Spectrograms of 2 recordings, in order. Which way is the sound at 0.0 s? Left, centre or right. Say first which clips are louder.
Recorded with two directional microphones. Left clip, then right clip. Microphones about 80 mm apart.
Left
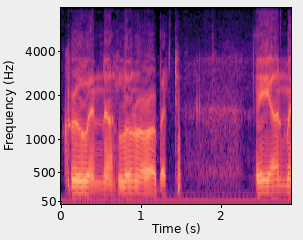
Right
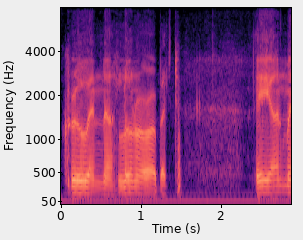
Left 4 dB; right.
